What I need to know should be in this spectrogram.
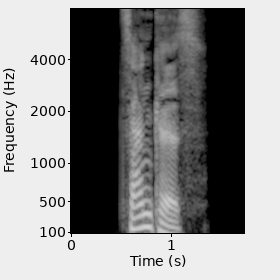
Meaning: genitive singular of Zank
- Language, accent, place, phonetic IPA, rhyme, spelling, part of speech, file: German, Germany, Berlin, [ˈt͡saŋkəs], -aŋkəs, Zankes, noun, De-Zankes.ogg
